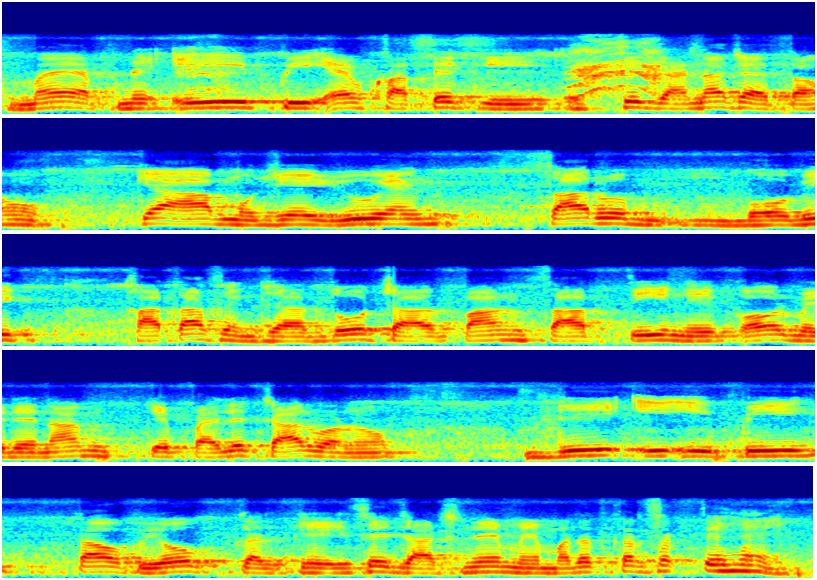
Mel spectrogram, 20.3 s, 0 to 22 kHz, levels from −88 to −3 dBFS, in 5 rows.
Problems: constant background noise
